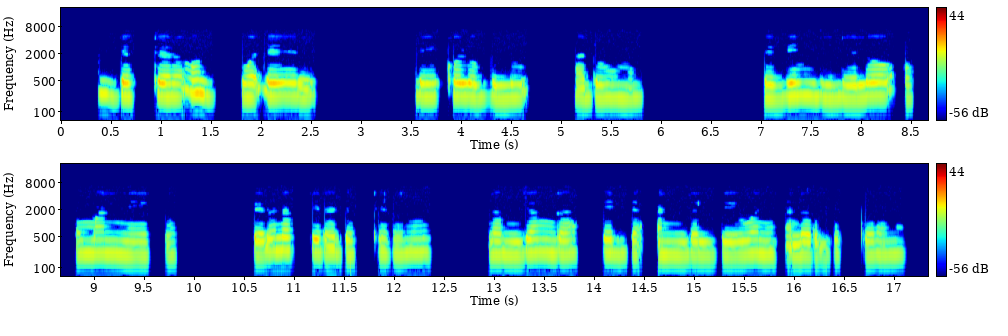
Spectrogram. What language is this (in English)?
Fula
